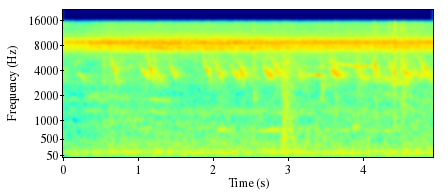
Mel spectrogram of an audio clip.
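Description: Birds chirping, many short quick notes that fall in pitch, repeated throughout, over a steady high-pitched buzz.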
